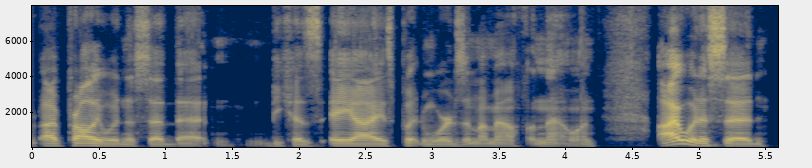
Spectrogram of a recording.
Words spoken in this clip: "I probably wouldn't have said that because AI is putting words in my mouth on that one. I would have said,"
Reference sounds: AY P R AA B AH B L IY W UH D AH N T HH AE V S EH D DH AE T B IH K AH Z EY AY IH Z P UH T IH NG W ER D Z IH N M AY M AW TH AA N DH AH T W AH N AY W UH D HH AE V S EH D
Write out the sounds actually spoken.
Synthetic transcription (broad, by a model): AY P R AA B AH B L IY W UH D N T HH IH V S EH D DH AE T B IH K AH Z EY AY IH Z P UH T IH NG W ER D Z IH N M AY M AW TH N DH AH T W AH N AY W UH D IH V S EH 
